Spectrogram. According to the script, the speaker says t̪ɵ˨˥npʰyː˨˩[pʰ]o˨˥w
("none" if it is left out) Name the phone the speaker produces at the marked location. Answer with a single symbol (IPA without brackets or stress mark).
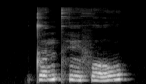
f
